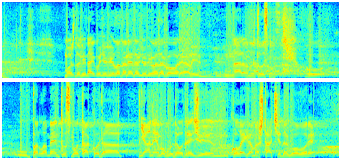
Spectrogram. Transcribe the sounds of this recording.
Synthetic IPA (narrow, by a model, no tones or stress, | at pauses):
mo̞ʒd̪abinajboʎebiːlˠo̞d̪aned̪amʎuːd̪imad̪aɡo̞ʋoɾɛalinaːɾaʋnot̪uːsmo | u | upaɾlˠame̞nt̪usmot̪ako̞d̪a | jaːne̞mo̞ɡud̪aod̪ɾed͡ʑujemko̞leːɡamaʃt̪at͡ɕed̪aɡo̞ʋoɾe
